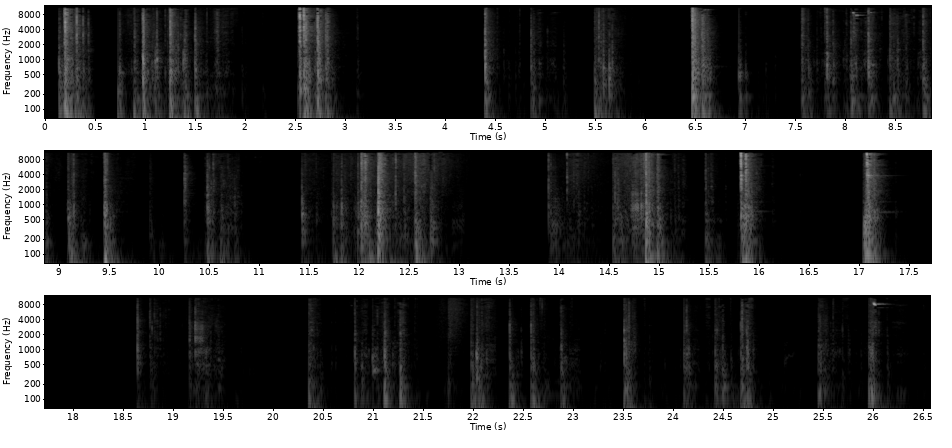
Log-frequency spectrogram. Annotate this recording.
school bus truck int roof hatch mess with
truck, bus, hatch, school, roof, int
